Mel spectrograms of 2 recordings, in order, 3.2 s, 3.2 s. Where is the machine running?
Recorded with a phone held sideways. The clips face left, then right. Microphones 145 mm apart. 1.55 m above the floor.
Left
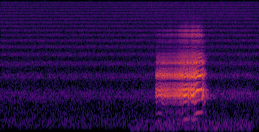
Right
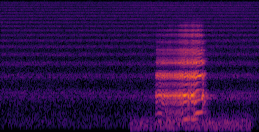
No machine running in this recording.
